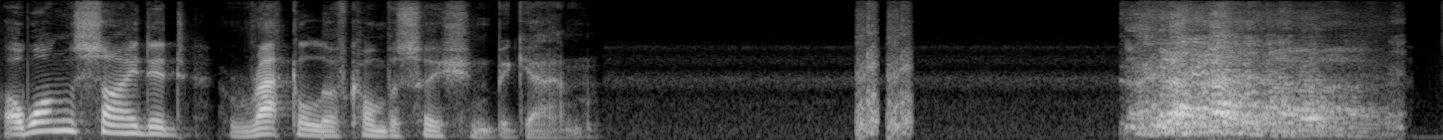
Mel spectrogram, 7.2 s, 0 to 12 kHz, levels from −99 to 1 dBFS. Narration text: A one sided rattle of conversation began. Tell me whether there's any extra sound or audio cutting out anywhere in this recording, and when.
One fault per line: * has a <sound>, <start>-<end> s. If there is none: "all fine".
* has a laugh, 4.3-4.6 s
* has a laugh, 5.6-7.0 s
